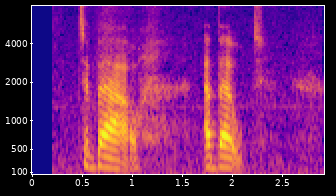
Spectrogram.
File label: to bow about, ontario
